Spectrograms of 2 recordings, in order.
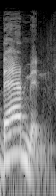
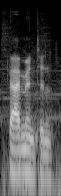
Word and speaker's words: badminton: Just say bad mitten. It's not bad mitten. It's not Spinx either, but it's better. Fox, how do you say it? Badminton.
